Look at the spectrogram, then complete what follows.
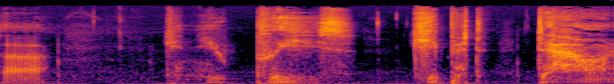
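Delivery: play-acted slow, seething, hushed whisper through clenched teeth. Retelling what the speaker's mom said when things got loud, imitating gritted teeth. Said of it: "through gritted teeth".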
